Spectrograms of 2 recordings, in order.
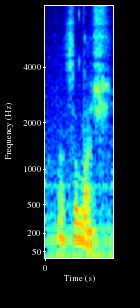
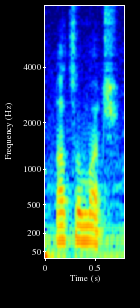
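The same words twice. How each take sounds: The two takes are said the same way.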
